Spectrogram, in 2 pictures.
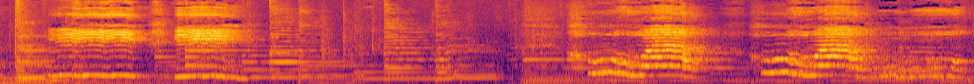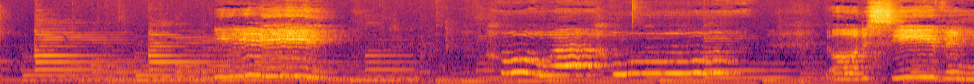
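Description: A woman singing soul vocal runs, the pitch sliding and wavering with vibrato, over an acoustic guitar accompaniment.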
